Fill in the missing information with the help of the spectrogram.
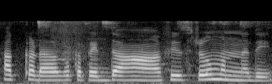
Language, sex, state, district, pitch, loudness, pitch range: Telugu, female, Andhra Pradesh, Annamaya, 200 Hz, -15 LUFS, 195-220 Hz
